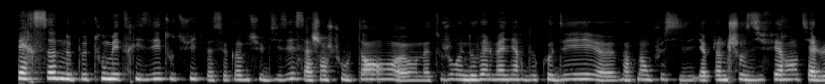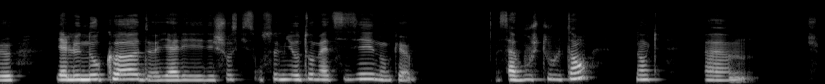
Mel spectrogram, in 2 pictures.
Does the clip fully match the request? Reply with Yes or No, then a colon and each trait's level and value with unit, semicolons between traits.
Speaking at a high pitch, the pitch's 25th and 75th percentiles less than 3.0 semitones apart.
Yes: high, 220 Hz; narrow, 2.4 semitones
